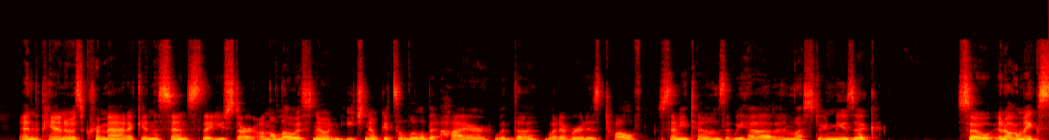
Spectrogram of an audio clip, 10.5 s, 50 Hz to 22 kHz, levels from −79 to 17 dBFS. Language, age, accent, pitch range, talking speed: English, 30-49, American, 160-195 Hz, 230 wpm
